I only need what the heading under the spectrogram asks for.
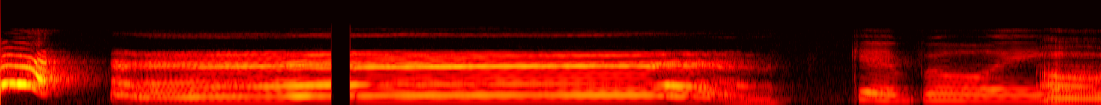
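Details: Siberian Husky kept as a pet, singing for another dog: a short rising yelp, then a long steady harmonic howl of about four seconds that drops at its end, followed by wavering howls; a man speaks in between.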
